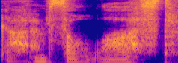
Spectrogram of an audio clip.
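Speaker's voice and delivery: tiny, very small, shrunken little voice. Game master voicing a faint unseen voice the players hear, very small quiet voice. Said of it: "a very small voice, quietly".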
